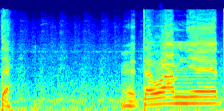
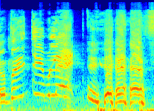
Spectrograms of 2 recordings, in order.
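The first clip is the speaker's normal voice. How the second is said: angry yell; 9 semitones higher, much slower than usual. Real, not acted. Yelling at a teammate.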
